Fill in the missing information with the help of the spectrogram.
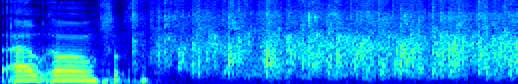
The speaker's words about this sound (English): Speaking of sports, do we have the round of applause?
